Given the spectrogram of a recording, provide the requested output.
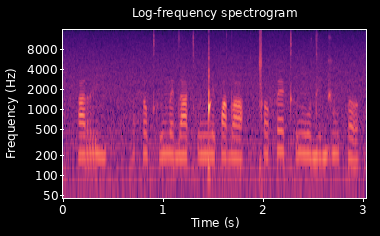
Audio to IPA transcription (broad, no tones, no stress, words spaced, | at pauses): ari | ħokʼɯmɛda kʼuŋ͡ǃepadˤe | ǀʌfɛ kʼɯŋo ded͡ʒu θʌ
